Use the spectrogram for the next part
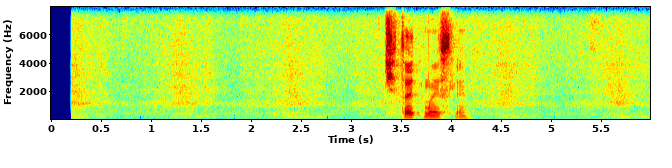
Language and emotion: Russian, neutral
